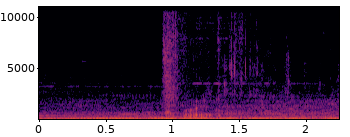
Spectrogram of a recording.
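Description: A bright magical shimmer rings out.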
